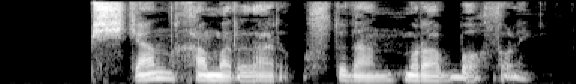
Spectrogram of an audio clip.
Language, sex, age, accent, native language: Uzbek, male, 18-24, Buxoro, Uzbek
